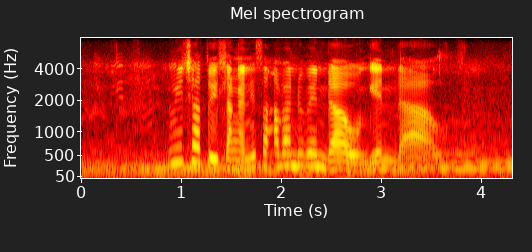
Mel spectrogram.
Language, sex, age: South Ndebele, female, 19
